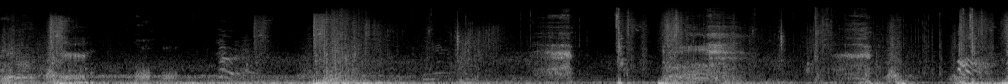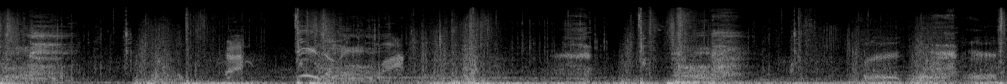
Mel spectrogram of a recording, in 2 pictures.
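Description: Heavy blows thud and clash in a fight.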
